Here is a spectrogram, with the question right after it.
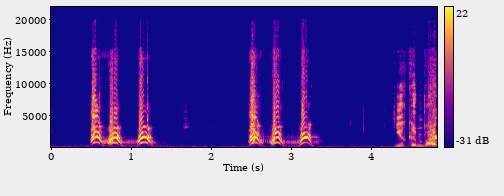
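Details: Heather, a seven-week-old female Maltese puppy, lets out two quick runs of two or three shrill, rising-then-falling barks. Gentle human talk follows at the end.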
